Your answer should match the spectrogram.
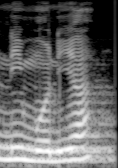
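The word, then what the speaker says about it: pneumonia: यहाँ भी देखिए एन से पहले पी है तो पी को नहीं पढ़ना है, पी साइलेंट हो जाएगा, इसको सीधे पढ़ेंगे निमोनिया, निमोनिया माने निमोनिया होता है।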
